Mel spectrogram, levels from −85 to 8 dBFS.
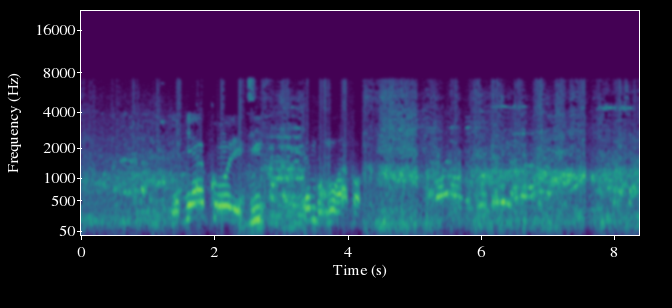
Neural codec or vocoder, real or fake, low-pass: none; real; 7.2 kHz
